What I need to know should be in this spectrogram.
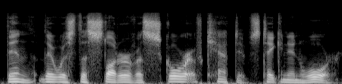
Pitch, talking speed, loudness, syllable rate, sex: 105 Hz, 230 wpm, -17 LUFS, 5.9 syllables/s, male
